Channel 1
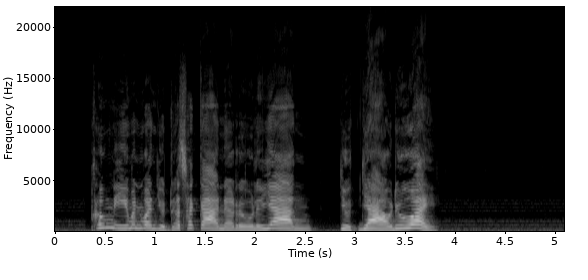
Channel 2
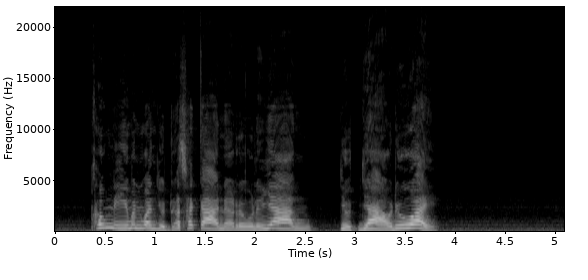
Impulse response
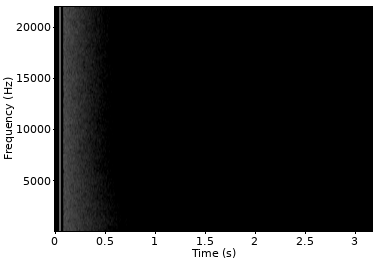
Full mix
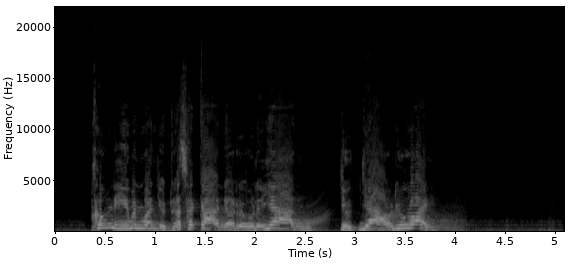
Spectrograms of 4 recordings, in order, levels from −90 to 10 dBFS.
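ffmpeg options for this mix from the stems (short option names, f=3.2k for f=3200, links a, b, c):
-filter_complex "[0:a]equalizer=f=160:t=o:w=0.33:g=11,equalizer=f=250:t=o:w=0.33:g=-4,equalizer=f=800:t=o:w=0.33:g=10,flanger=delay=5.6:depth=9.7:regen=-90:speed=1.4:shape=sinusoidal,asoftclip=type=tanh:threshold=-28.5dB,volume=1dB[a];[1:a]adelay=9,volume=-2dB,asplit=2[b][c];[c]volume=-21dB[d];[2:a]atrim=start_sample=2205[e];[d][e]afir=irnorm=-1:irlink=0[f];[a][b][f]amix=inputs=3:normalize=0,agate=range=-7dB:threshold=-59dB:ratio=16:detection=peak,acompressor=threshold=-37dB:ratio=6"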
